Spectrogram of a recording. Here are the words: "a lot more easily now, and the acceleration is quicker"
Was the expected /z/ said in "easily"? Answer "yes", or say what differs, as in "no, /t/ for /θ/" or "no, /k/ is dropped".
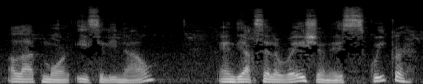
no, /s/ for /z/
